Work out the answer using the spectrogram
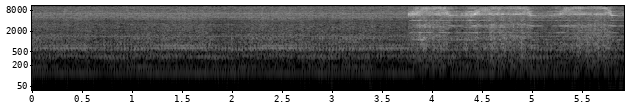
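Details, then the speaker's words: Brake lathe cutting a 1971 Triumph TR6 brake rotor, cutters just touching: hum with a scraping squeal that comes and goes each turn, cutting only part of the disc; rotor out of round. "We'll get an idea how to round it is too. Some you'll hear it go scrape nothing. Scrape"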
